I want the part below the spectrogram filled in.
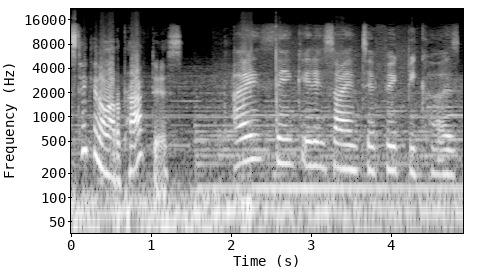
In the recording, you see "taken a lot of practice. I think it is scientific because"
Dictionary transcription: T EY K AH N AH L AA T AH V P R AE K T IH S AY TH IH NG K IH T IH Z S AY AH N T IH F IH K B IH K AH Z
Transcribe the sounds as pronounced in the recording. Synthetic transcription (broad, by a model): T EY K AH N AH L AA T AH V P R AE K T IH S AY TH IH NG K IH T IH Z S AY AH N T IH F IH K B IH K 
